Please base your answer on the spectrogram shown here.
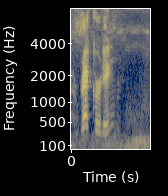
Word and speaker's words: recording: Okay, so instead of saying recording, okay, the word is recording with the accent in the middle.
